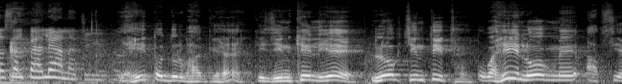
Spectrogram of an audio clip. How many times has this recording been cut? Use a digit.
3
